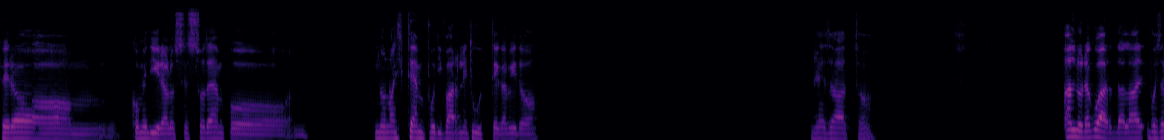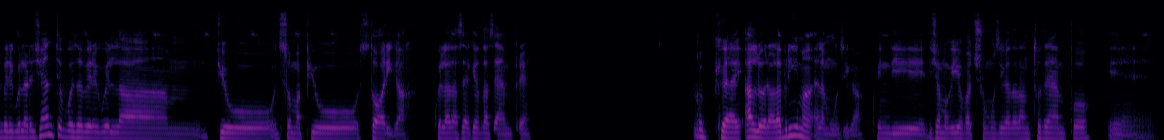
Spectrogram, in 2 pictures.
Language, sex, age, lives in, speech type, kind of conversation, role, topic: Italian, male, 25-29, Italy, conversation, unstructured, none, Quali passioni vorresti trasformare in una carriera?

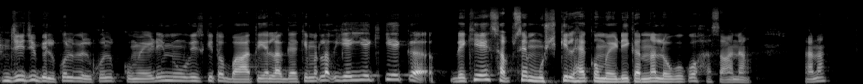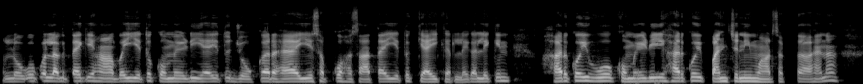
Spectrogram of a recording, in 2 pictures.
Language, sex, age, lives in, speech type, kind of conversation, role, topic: Hindi, male, 30-34, India, conversation, podcast, guest, Streaming aur theatre mein se film dekhne ka sabse behtar anubhav tumhe kaunsa lagta hai?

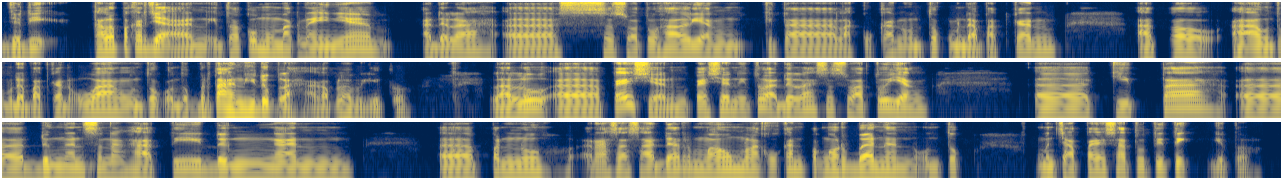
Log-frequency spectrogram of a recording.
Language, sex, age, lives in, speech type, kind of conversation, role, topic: Indonesian, male, 40-44, Indonesia, conversation, podcast, guest, Kapan kamu merasa menemukan tujuan hidup atau panggilanmu?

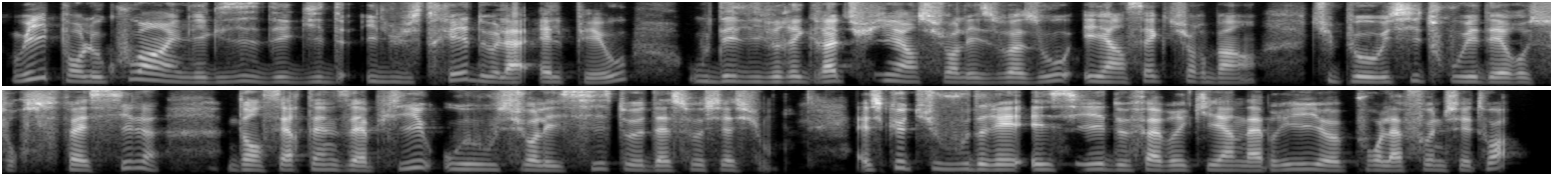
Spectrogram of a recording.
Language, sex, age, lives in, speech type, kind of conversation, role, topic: French, female, 35-39, France, read, expert-assistant, expert, Quelles habitudes concrètes puis-je adopter au quotidien pour contribuer à la préservation de la faune sauvage, même en vivant en ville ?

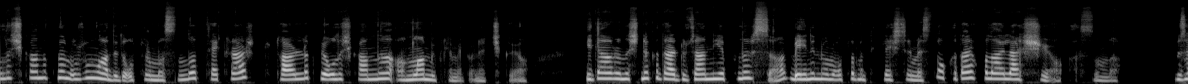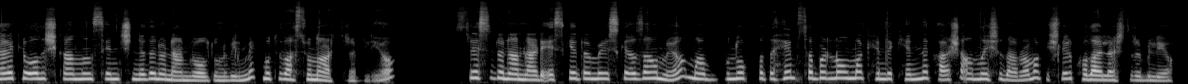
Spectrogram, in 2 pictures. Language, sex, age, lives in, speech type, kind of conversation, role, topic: Turkish, female, 40-44, United States, read, expert-assistant, expert, İnsan Kişiliği Zamanla Değişir mi Yoksa Aynı mı Kalır?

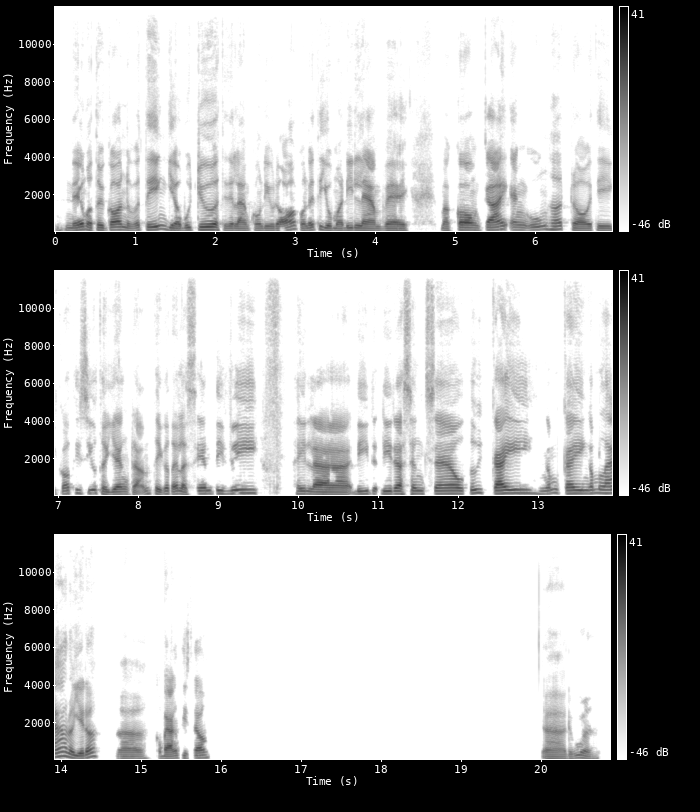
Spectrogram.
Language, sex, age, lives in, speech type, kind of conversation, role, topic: Vietnamese, male, 40-44, United States, conversation, unstructured, none, Bạn thường dành thời gian rảnh để làm gì?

